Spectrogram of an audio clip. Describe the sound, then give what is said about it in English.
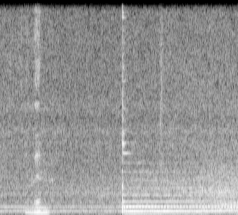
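A singing bowl placed on a person's lower abdomen during a quick sound bowl demo is struck once, then rings on in a steady, sustained tone with layered overtones that barely fade. A brief low murmur of voice comes just before the strike. “Kind of that like church bell sound.”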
